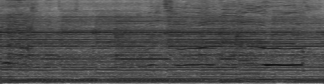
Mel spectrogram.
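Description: Loud live band music led by electric guitar, heard from within the audience at a rock concert, with a wavering melody line over sustained chords.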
